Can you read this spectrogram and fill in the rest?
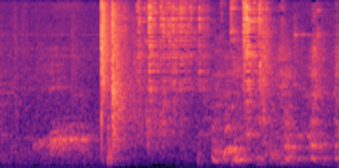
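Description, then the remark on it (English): A sharp punch at about one second smashes a glass enclosure, setting off a loud crash of breaking glass, followed by scattered tinkling shards and debris settling over the next couple of seconds, with faint voices underneath. “With a mighty punch, the glass menagerie holding Mr. Adventure is no longer an obstacle.”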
